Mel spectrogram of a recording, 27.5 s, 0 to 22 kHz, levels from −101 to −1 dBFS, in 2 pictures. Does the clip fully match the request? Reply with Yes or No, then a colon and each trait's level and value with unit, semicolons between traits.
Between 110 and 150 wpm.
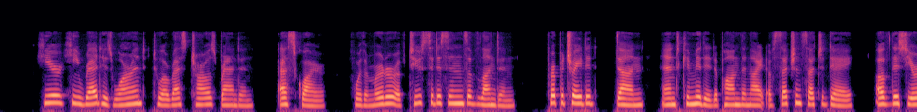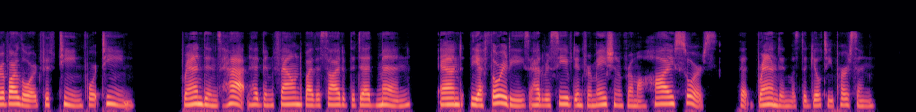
Yes: average, 145 wpm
